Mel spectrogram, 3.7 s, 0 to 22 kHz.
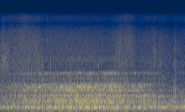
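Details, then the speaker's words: BougeRV 12 V diesel heater starting after a night in a roughly 56°F garage: glow electrode on, fuel pump priming slowly, then a soft roar builds under the fan hum as the burner lights normally. "Fuel pump's starting up. You can hear it there. It's almost like it primes cuz it runs kind of slow. Okay, I'm starting to hear a little roar."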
